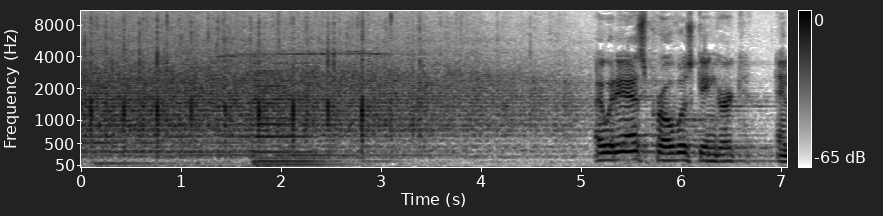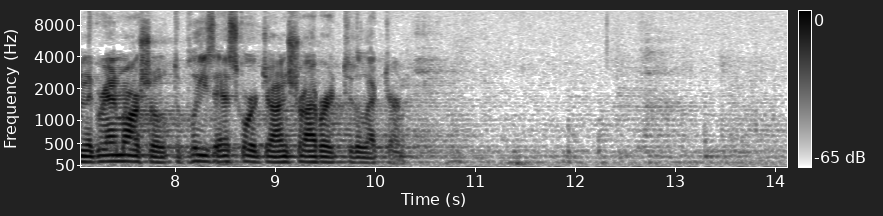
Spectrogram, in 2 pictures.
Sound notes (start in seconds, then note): 3.5 applause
